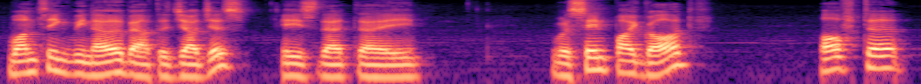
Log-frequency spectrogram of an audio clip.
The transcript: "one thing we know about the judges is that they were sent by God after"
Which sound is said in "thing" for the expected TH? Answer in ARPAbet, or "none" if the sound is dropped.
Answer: TH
